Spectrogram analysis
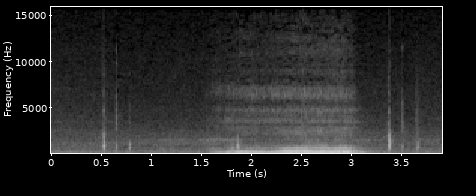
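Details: English bulldog snoring: one long, loud rattling snore on a breath, with faint clicks before and after.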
